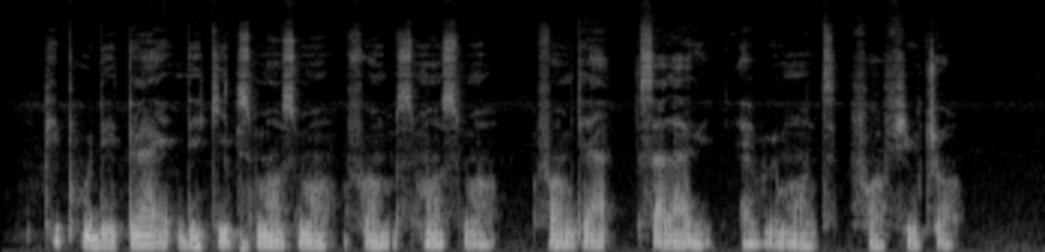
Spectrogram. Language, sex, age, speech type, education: Nigerian Pidgin, male, 30-45, spontaneous, secondary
